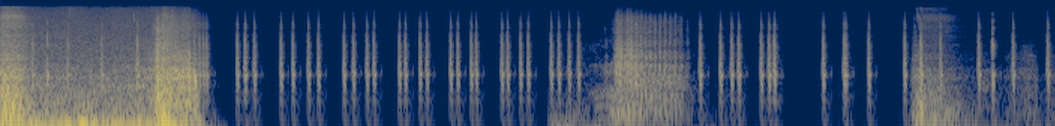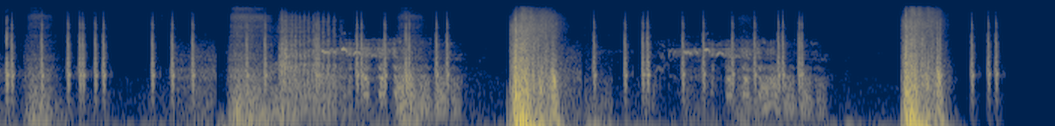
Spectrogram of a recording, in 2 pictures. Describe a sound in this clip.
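A horse's hooves clatter in a quick, steady gallop.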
